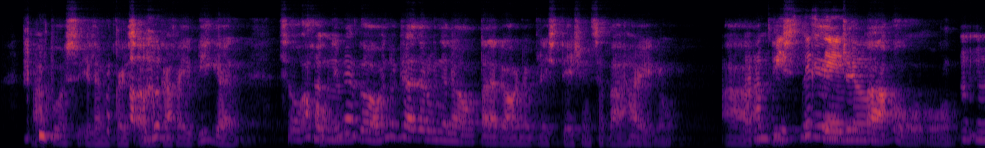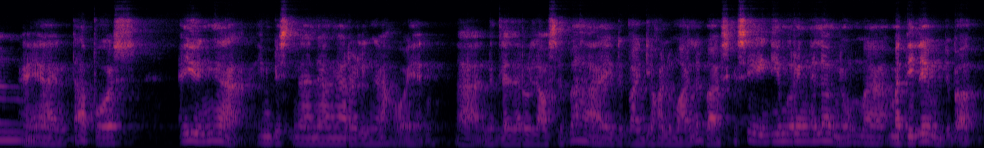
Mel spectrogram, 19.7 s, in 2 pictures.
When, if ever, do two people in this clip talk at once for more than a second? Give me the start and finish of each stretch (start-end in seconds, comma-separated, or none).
7.4-8.8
